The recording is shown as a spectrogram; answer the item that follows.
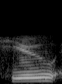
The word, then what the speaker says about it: Hugh: My name is spelled Hugh, H-U-G-H. The last name is Charlson, T like Tom, R-A-U-L-S-E-N like Nancy.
